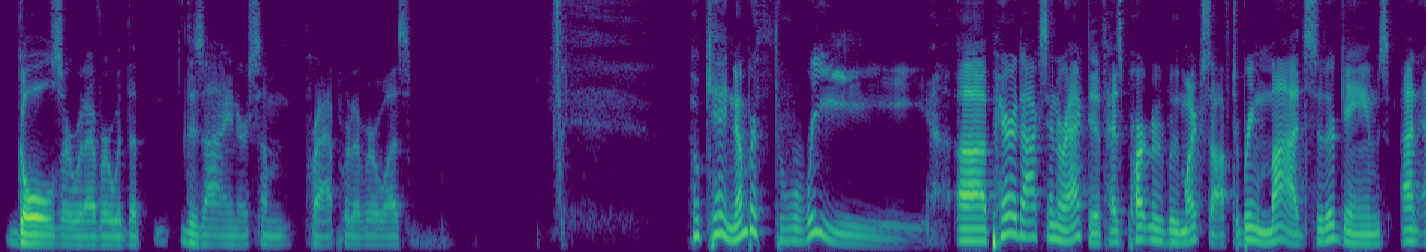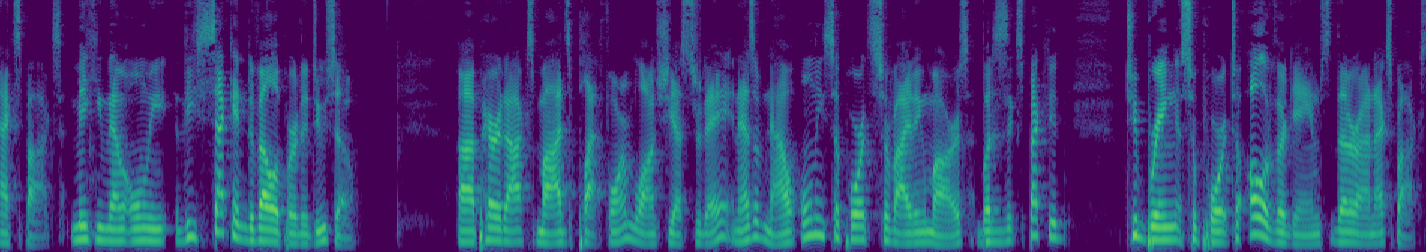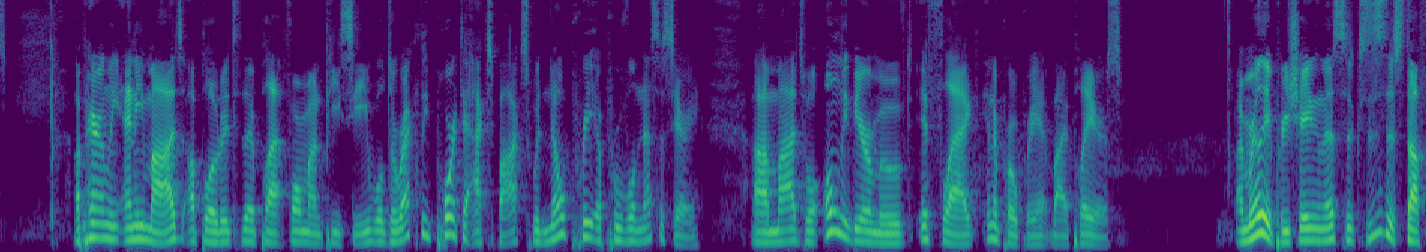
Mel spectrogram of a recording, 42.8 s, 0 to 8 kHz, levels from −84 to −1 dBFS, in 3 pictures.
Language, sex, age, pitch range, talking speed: English, male, 20-39, 110-155 Hz, 150 wpm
